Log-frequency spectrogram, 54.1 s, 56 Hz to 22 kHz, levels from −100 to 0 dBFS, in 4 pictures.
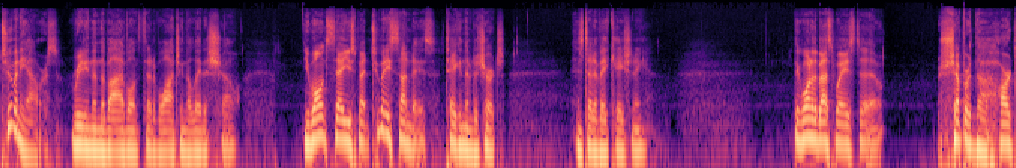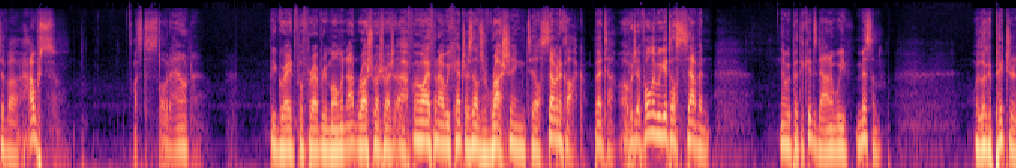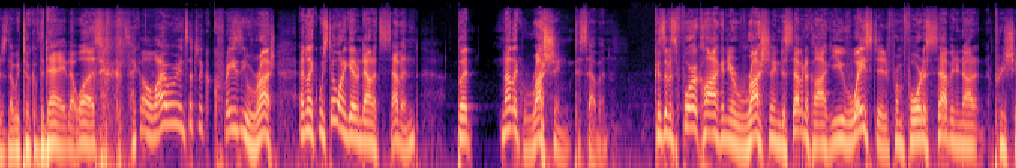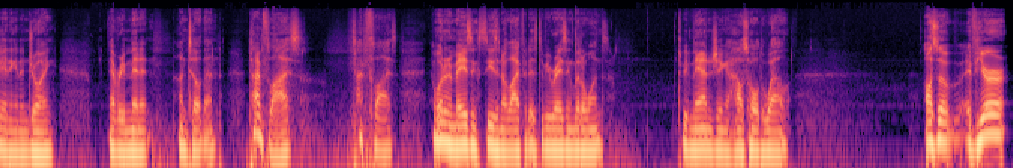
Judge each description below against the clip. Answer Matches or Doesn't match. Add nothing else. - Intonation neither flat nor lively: Matches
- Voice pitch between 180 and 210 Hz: Doesn't match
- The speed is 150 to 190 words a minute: Doesn't match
